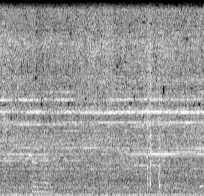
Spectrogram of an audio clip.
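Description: Steady low mechanical hum of a grocery store's background, with a faint high-pitched whine over it. A light click about three seconds in as a cardboard box of instant coffee is lifted off the shelf.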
